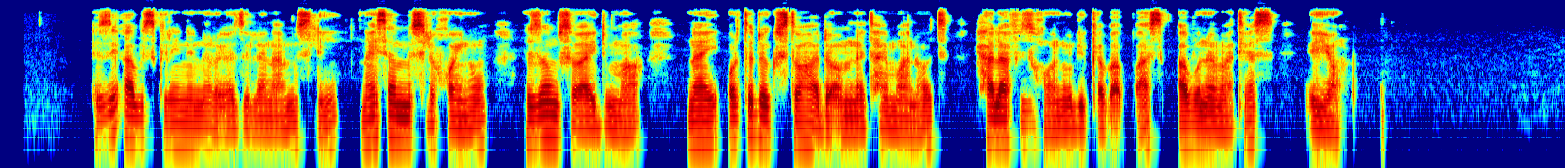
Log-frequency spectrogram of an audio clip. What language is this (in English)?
Tigrinya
